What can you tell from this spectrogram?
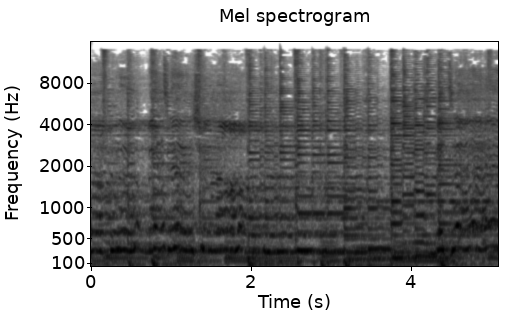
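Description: Loud amplified live music: a singer over a band with a regular drum beat, picked up by a phone's microphone from within the crowd.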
